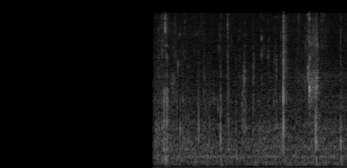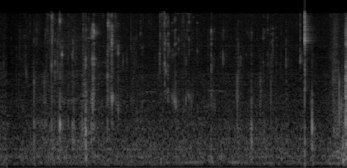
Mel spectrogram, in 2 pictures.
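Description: Dead silence for the first second and a half, then a person chewing a mouthful of tuna, with many small wet clicks and smacks of the mouth.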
